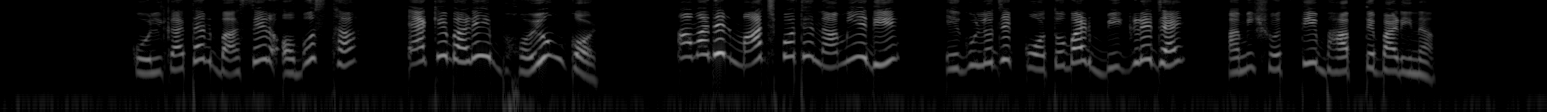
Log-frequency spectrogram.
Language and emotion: Bengali, disgusted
